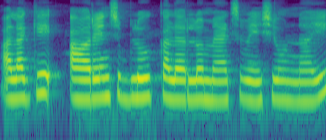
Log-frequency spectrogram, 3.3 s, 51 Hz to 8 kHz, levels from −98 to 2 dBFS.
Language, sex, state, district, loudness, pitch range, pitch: Telugu, female, Telangana, Mahabubabad, -15 LUFS, 220-240 Hz, 230 Hz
